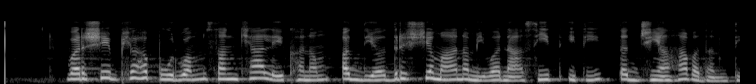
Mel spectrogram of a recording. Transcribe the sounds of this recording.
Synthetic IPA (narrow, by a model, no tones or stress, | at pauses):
ʋɐɾʃeːbʱjɐɦɐ̆puːɾʋɐmsɐŋkʰjaːleːkʰɐnɐmɐd̪jɐd̪ɾɪʃjɐmaːnɐmiʋɐnaːsiːt̪it̪it̪ɐd͡ʒjaːɦɐʋɐd̪ɐnt̪i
